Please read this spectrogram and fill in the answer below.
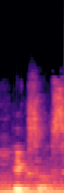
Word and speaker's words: Hyksos: Is that how you pronounce it? Hyksos? Hyksos, yeah.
